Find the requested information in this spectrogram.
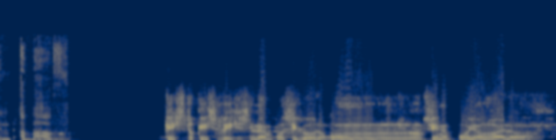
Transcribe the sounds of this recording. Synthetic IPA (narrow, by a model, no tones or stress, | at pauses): nd̪ɐbav | kejst̪ʊkejsbɛjsɪsnlɐmposɪɡuːɾo̞kʊŋ | siːnopojʊŋɐno̞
